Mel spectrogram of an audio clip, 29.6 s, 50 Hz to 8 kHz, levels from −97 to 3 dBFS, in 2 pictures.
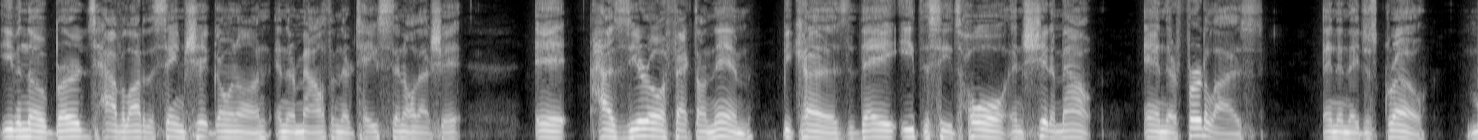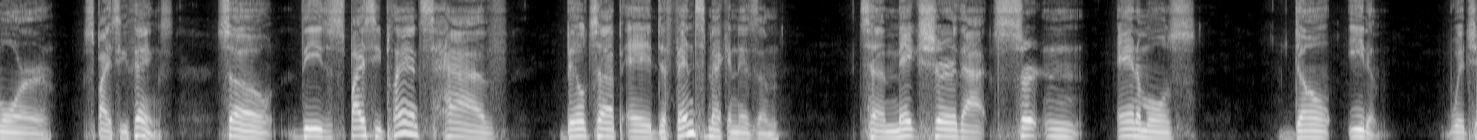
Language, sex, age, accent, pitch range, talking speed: English, male, 30-49, American, 120-145 Hz, 140 wpm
